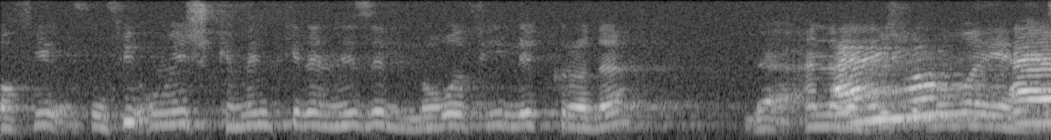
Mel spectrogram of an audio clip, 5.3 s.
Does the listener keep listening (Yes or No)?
No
